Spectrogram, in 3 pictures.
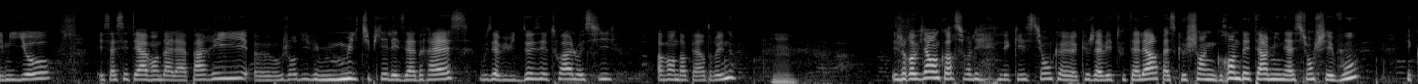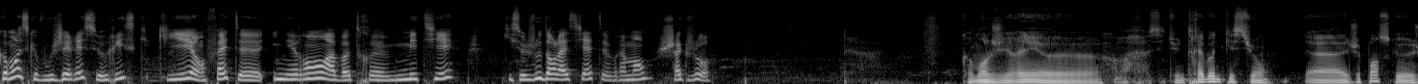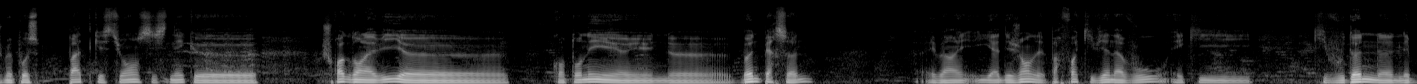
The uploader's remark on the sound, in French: Dans son restaurant éponyme, vous entendrez ainsi les bruits de table et les rires de quelques convives.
